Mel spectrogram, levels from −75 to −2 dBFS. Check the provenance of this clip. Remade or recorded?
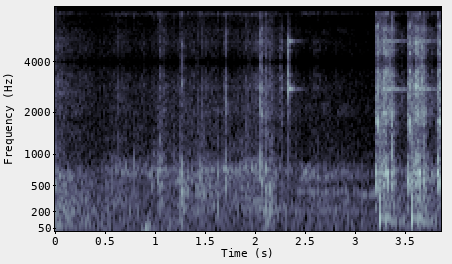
recorded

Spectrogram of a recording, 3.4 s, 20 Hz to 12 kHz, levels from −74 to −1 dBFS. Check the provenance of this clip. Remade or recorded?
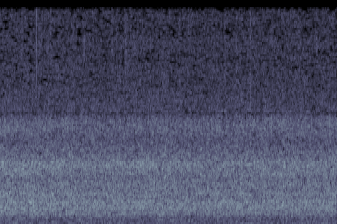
recorded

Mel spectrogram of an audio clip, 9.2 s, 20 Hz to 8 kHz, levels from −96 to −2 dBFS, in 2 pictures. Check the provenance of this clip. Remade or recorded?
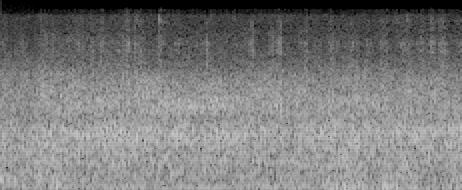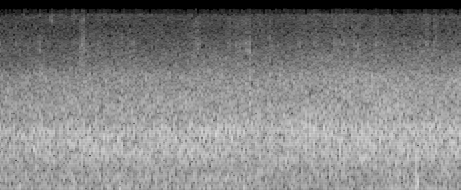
remade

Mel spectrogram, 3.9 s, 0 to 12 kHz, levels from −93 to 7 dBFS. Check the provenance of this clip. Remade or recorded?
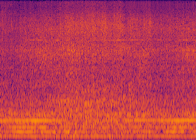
recorded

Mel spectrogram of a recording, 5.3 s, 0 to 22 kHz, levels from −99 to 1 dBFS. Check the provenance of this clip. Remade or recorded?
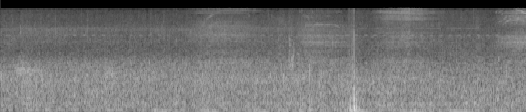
recorded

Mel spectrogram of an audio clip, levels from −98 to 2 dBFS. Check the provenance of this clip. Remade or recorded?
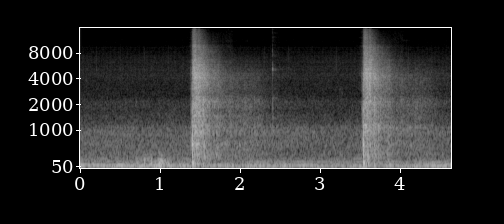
remade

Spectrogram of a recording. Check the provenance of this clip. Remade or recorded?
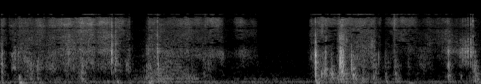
recorded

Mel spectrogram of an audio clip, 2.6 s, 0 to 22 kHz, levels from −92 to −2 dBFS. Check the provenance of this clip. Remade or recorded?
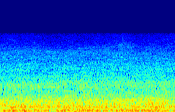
remade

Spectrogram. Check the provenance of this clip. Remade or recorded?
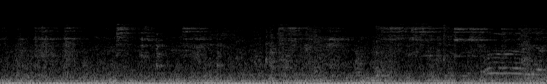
recorded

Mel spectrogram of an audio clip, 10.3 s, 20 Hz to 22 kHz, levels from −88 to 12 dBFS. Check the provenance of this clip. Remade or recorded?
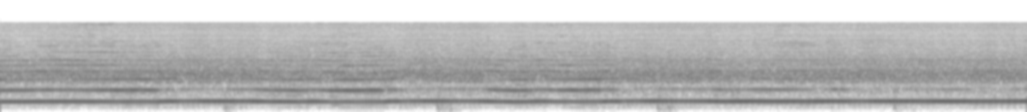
recorded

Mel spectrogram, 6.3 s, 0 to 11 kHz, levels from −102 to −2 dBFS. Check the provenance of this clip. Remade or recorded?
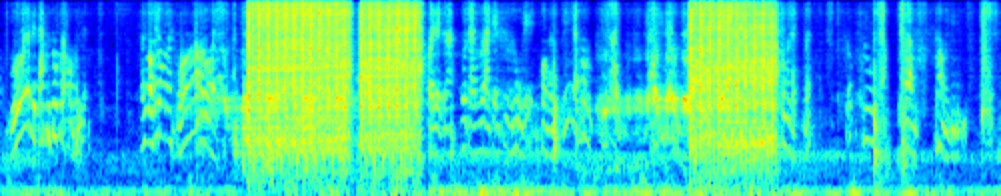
remade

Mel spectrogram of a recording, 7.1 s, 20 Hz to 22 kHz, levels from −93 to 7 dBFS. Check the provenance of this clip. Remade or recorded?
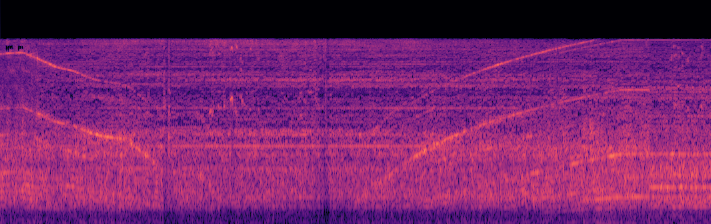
recorded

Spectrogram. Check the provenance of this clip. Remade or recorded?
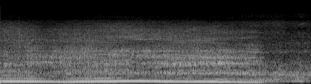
remade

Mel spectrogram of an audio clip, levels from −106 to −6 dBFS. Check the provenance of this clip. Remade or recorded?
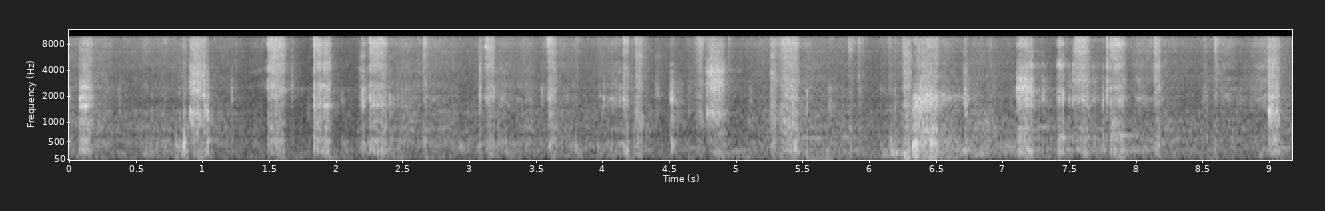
remade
